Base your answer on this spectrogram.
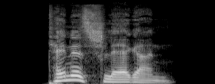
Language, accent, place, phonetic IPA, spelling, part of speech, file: German, Germany, Berlin, [ˈtɛnɪsˌʃlɛːɡɐn], Tennisschlägern, noun, De-Tennisschlägern.ogg
- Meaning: dative plural of Tennisschläger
